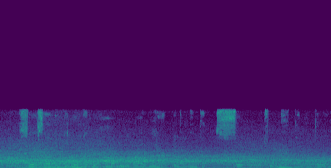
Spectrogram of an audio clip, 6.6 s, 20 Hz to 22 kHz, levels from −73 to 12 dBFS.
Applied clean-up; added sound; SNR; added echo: none; Traffic noise, roadway noise; -5 dB; none.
